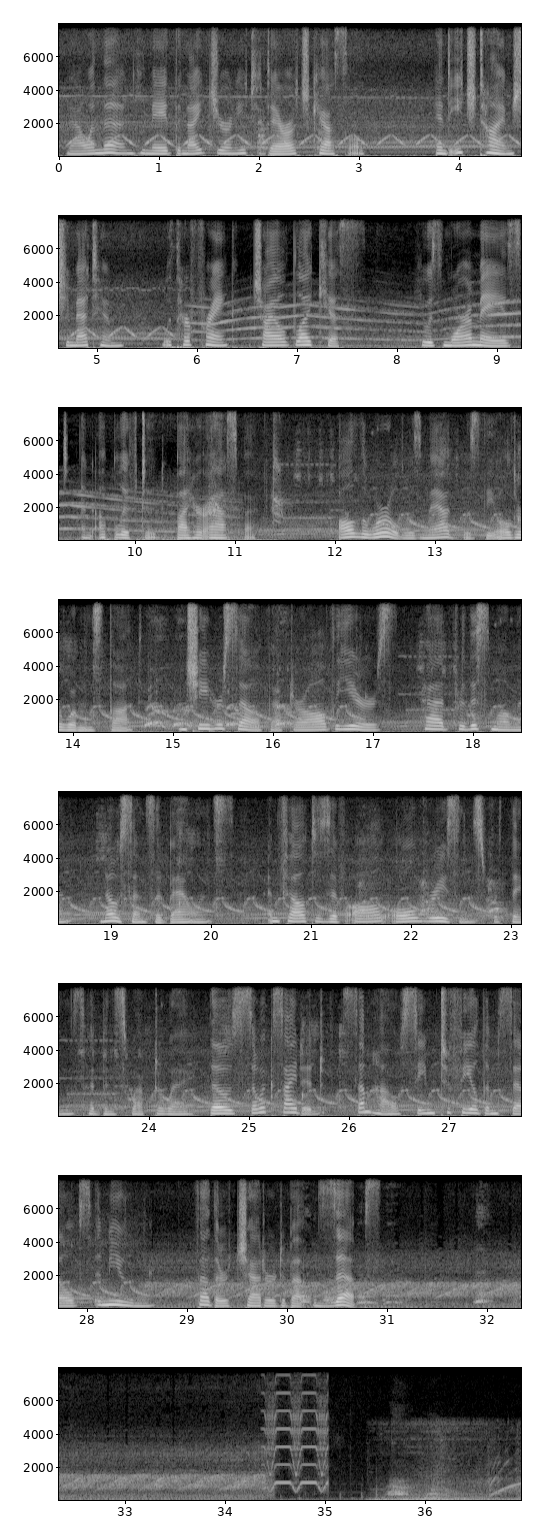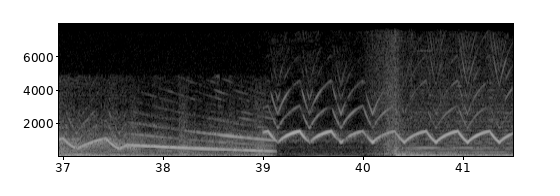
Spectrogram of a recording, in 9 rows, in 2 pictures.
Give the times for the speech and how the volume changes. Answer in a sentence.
You can hear the speech from 0.1 to 30.9 s, at a steady volume.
